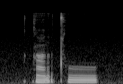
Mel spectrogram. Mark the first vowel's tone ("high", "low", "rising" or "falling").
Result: high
